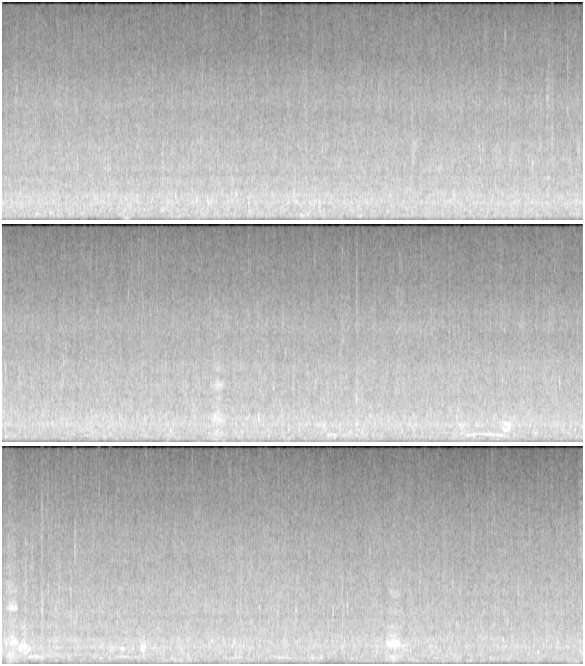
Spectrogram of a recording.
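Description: Steady rush of a rocky mountain stream running over stones, with a few short voice sounds about halfway through and near the end.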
